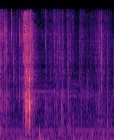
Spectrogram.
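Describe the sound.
Crinkling foil of a Pokemon Obsidian Flames card pack being opened. A sharp tearing crinkle comes near the start, followed by continuous softer rustling of the wrapper.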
